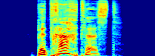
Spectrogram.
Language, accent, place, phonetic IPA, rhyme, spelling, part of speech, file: German, Germany, Berlin, [bəˈtʁaxtəst], -axtəst, betrachtest, verb, De-betrachtest.ogg
- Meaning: inflection of betrachten: 1. second-person singular present 2. second-person singular subjunctive I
